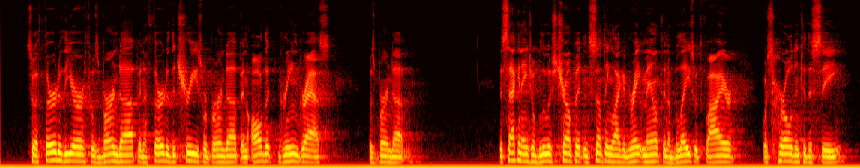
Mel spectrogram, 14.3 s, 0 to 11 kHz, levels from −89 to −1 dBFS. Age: 40-59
